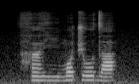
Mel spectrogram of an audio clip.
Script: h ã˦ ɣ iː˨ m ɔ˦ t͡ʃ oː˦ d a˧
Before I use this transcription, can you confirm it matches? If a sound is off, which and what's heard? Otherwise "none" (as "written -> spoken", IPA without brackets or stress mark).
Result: none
